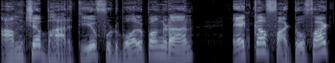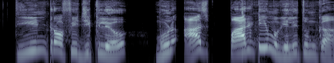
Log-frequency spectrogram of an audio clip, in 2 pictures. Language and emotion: Goan Konkani, happy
